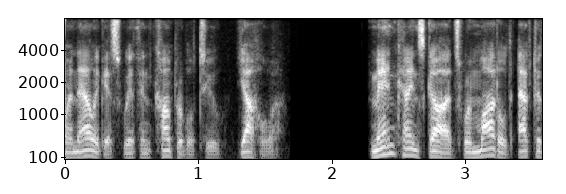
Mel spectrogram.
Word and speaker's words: Yahowah: achievements even miraculous fulfillments Yahwa Yahwa the proper pronunciation of the name of Eloha God as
